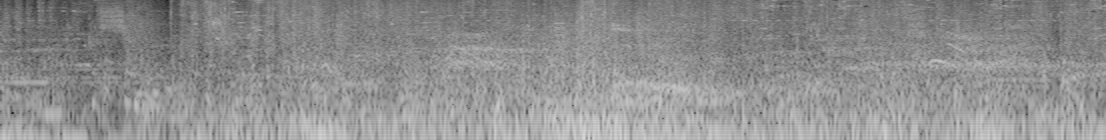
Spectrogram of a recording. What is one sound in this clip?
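Game fighting effects crackle, zap and clash in quick succession.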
